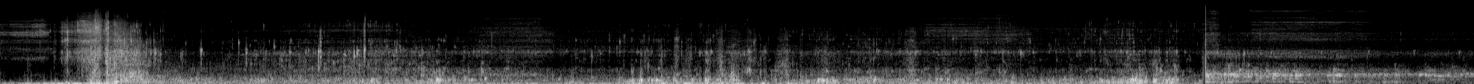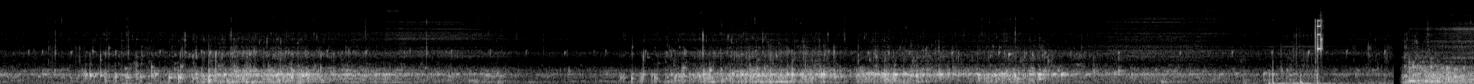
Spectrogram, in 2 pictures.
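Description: A splash about a second in, then water noise. From about halfway, scuba breathing recorded underwater: a Scubapro regulator's exhaled bubbles gurgle in repeated surges every few seconds.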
